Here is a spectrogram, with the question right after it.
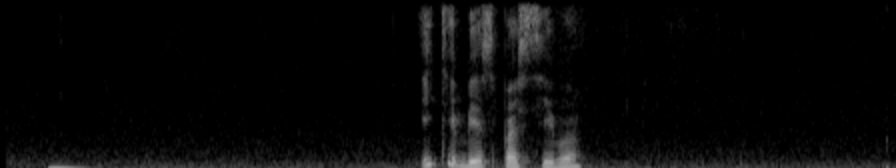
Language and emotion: Russian, neutral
